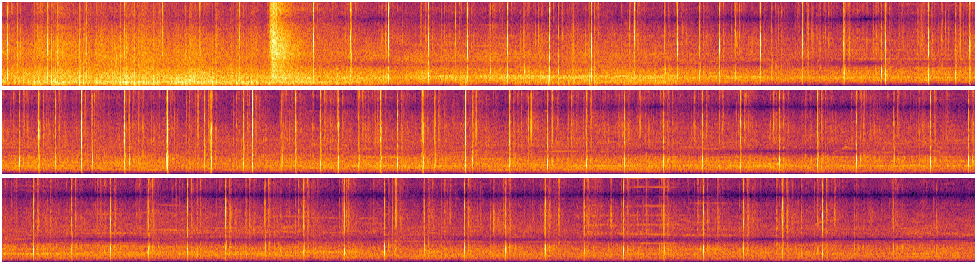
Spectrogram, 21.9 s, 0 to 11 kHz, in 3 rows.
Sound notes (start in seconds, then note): 0.0 firecrackers booms; 0.3 all cheering; 7.4 attendees applauding; 7.4 attendees cheering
